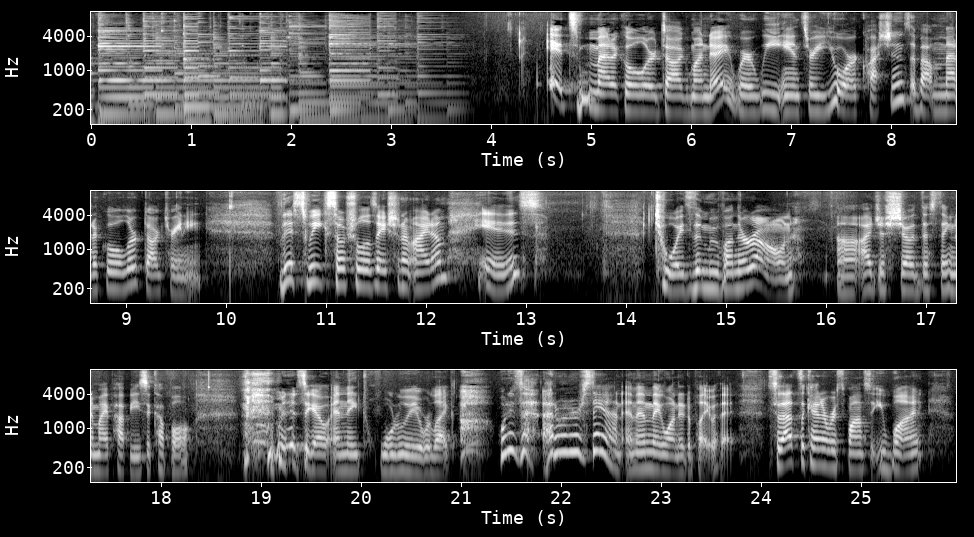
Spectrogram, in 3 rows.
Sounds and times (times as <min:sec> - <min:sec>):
Speech: 0:04.6 - 0:09.8, 0:10.6 - 0:13.2, 0:14.3 - 0:18.3, 0:19.2 - 0:25.7.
